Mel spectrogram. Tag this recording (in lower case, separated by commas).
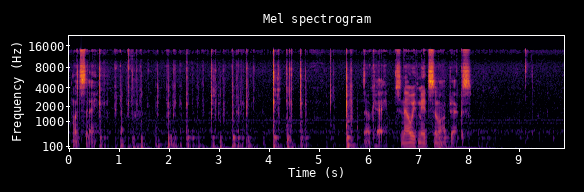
computer keyboard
